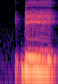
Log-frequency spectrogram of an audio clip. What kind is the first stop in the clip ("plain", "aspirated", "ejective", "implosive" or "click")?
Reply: implosive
